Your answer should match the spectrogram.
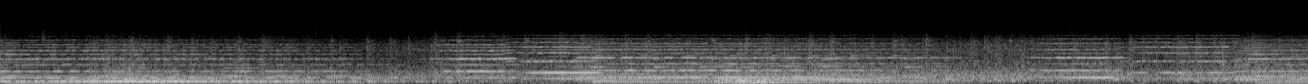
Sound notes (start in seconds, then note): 9.2 train clattering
